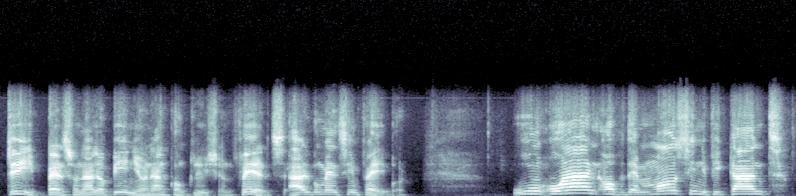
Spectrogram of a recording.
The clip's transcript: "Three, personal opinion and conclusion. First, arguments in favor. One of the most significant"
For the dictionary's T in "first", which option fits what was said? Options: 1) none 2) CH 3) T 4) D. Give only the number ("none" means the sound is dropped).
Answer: 1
